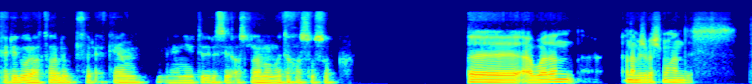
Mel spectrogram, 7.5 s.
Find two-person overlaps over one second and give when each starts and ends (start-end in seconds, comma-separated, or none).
none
